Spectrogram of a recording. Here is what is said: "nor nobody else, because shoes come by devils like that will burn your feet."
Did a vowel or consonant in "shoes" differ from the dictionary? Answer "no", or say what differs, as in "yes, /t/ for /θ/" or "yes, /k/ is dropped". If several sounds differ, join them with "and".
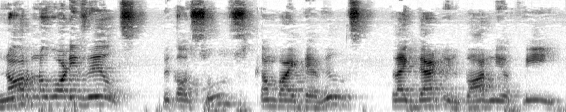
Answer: yes, /s/ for /ʃ/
